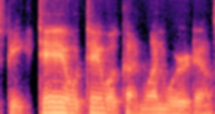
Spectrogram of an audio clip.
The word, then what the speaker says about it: Teotihuacan: Teotihuacan. I think I pronounced it pretty accurately in Espanol, of course, but the word it predates Spanish.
